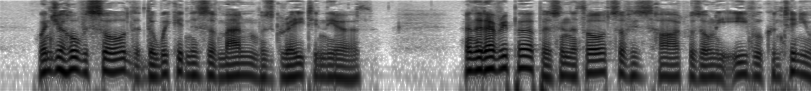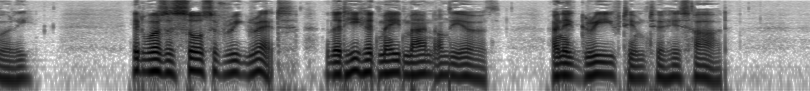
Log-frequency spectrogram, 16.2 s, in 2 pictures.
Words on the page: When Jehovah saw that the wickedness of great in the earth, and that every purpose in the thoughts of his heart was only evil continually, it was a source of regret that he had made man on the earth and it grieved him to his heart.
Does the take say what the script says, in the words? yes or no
no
